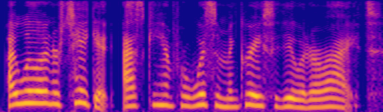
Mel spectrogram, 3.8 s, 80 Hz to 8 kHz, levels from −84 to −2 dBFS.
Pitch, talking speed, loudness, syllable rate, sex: 250 Hz, 220 wpm, -19 LUFS, 5.8 syllables/s, female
